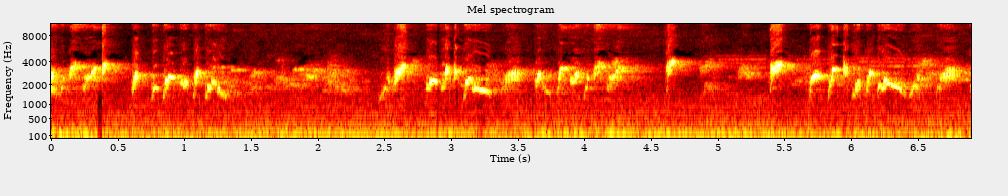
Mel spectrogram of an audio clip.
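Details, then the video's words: Red-whiskered bulbul singing a contest-training song: rapid, lilting whistled notes that slur up and down, given in quick runs and sometimes ending in a higher squeak, over a low steady background hum. "CHÀO MÀO | Luyện giọng chim hót hay hót đấu k ché - luyện má trắng hiệu quả"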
